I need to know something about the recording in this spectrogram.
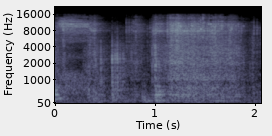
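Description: Small hard plastic pieces of a taken-apart magnetic 4x4 puzzle cube clinking and clattering together as they are handled, in two short runs.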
